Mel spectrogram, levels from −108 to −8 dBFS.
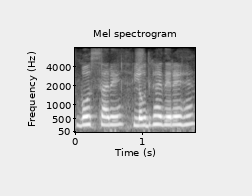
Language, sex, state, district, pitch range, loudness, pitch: Hindi, female, Bihar, Saran, 280-295 Hz, -14 LUFS, 290 Hz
